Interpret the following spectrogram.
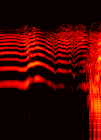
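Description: Cartoon bee buzzing effect: a single buzzing tone that holds, rises, then sinks with a wavering pitch before cutting off near the end, where music comes in.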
